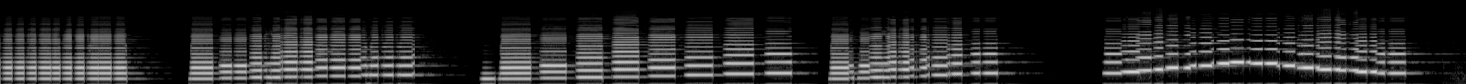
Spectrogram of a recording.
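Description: Odisei Travel Sax digital saxophone sounding its app's soprano saxophone voice, played with fast tonguing: a quick string of repeated notes on one pitch, then runs of short detached notes climbing in scales, the last one rising and falling back, with short breaks between phrases. The player judges the tonguing less spontaneous and a bit short of speed compared with slurred playing.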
